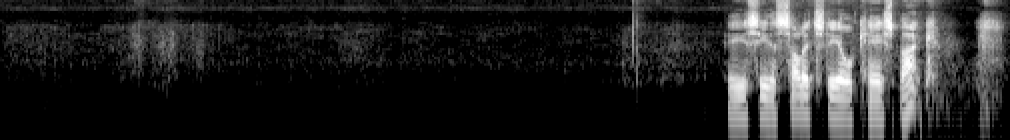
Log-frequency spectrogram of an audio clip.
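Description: Small metal watch parts click softly as fingers handle them.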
